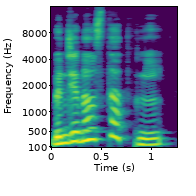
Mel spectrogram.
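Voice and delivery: irritated reminder, voice lifted; angry reminder. A narrator's reading. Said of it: "przypomniał gniewnie krytyk".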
